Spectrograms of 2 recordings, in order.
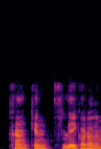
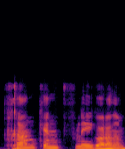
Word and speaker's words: Krankenpfleger: Krankenpfleger인데 자 발음 요거 플레이가 어렵죠. 자 F만 하면 플래거가 될 거고 P만 하면 플래거가 될 텐데 그게 아니라 플래거, 플래거. 그러니까 입술을 윗입술, 아랫입술 다 몰고 있다가 F를 위해서 위에 E를 아랫입술에 대면서 새는 소리를 내야 되니까 플래거, 플래거.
